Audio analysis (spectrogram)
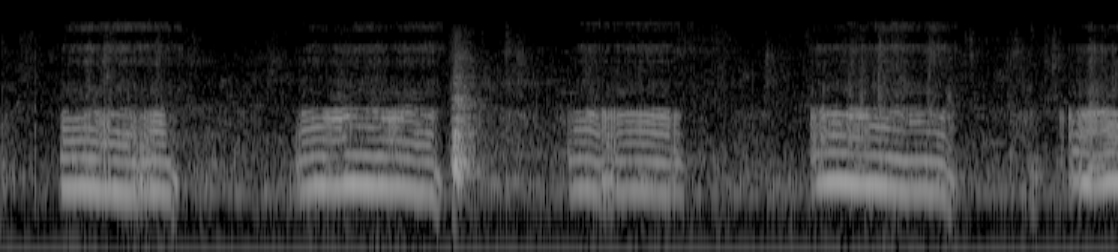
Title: Baby snore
